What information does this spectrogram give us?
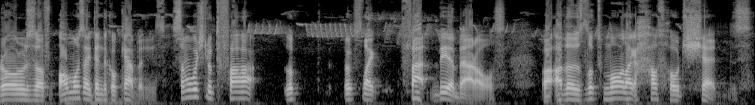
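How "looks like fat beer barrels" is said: normal talking voice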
